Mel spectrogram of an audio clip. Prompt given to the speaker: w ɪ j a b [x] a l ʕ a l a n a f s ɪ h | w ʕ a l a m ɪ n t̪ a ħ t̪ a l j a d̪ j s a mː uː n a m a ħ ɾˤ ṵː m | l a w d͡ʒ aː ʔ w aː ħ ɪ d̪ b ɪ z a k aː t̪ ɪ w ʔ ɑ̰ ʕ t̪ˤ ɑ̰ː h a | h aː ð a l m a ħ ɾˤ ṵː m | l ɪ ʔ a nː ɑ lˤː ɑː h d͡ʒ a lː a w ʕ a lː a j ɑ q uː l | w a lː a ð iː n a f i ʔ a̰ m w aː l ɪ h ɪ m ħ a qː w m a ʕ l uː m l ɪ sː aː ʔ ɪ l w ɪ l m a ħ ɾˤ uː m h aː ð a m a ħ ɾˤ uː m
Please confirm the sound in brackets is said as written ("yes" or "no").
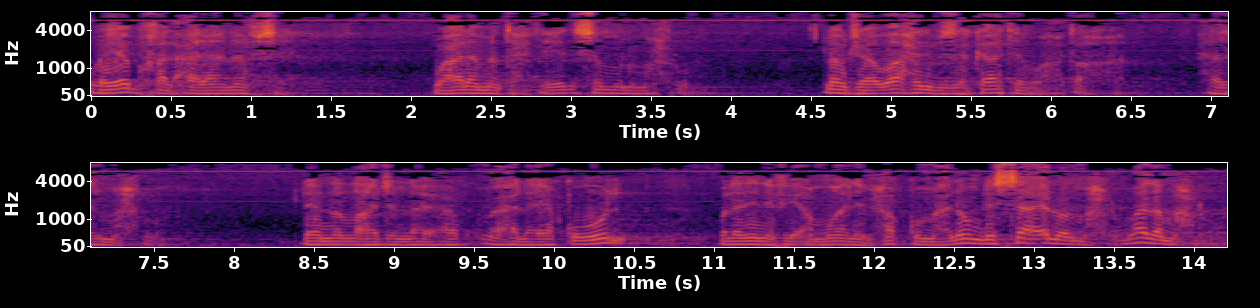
yes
